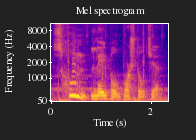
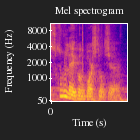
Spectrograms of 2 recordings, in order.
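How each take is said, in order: First: The word is said slowly and carefully. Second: The word is said quickly and naturally. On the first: "And now we say it slowly" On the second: "a normal Dutch person would say"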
